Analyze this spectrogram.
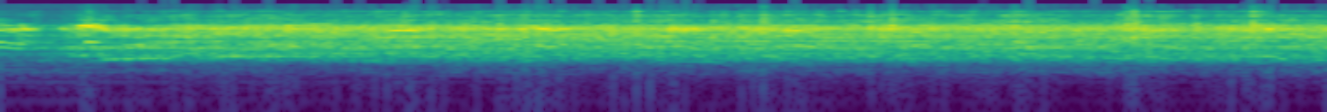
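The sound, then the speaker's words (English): A crowd on its feet cheers loudly and steadily after a speech by Donald Trump's son, a dense roar of whoops and yells that holds at full strength for several seconds without letting up. “Wow, the crowd is on their feet.”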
